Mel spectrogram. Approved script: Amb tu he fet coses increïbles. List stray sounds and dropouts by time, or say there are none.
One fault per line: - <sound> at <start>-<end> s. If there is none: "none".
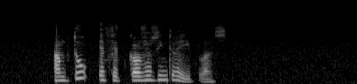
none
